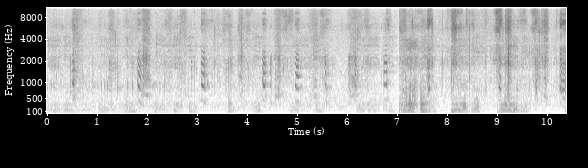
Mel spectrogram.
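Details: Two-week-old Beagle puppies from one litter, born 19 February 2016, at a breeder's: brief rising squeaks and whimpers repeated every second or so, with rustling and soft grunts, louder scuffling and handling noises later.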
